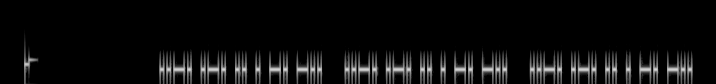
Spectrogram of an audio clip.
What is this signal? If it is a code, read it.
Morse code, heard as a keyed tone, about 34 wpm, 700 Hz. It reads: FRIEND FRIEND FRIEND
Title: Top 300 Words Repeated 35wpm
